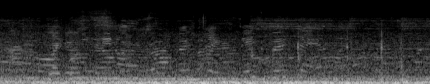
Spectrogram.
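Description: Car cabin noise while driving on a wet road: a steady low rumble of engine and tyres, with a voice from the car radio over it.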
